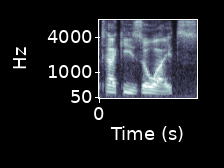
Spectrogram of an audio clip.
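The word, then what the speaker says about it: tachyzoites: oyes need to kill the tachis sites uh tachis zoites is how you say it and uh that's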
